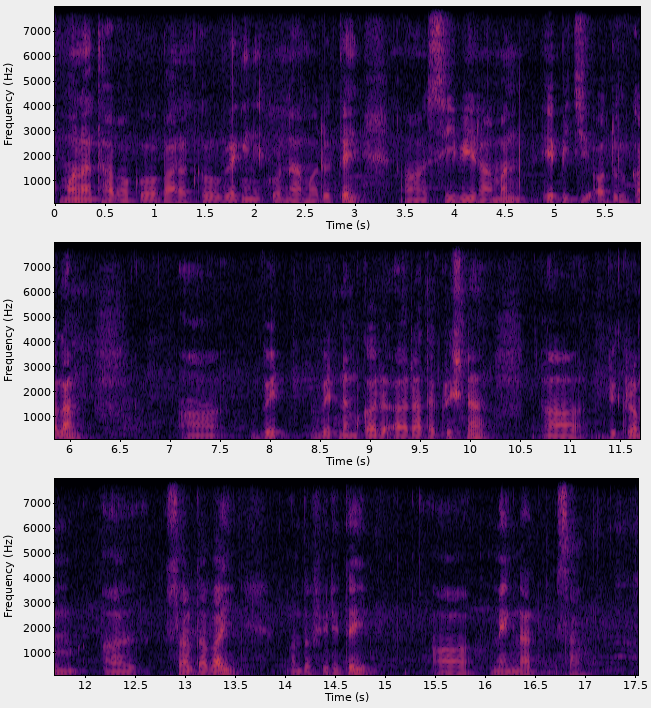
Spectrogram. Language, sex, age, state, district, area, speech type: Nepali, male, 18-30, West Bengal, Darjeeling, rural, spontaneous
